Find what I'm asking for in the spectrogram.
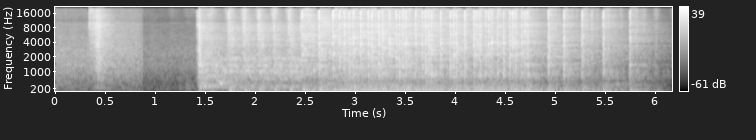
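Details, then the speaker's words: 1981 Plymouth Reliant/Aries K car, 4-speed manual, sat about 35 years, throttle wide open, timing suspected way off, possibly not on all four cylinders: catches after short crank, runs lumpy with uneven pops and surges, then dies; rough running. "Yeah, it runs. Let's hook up some fuel to this thing. Really bad. Well, it's wide open."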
